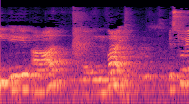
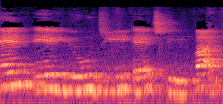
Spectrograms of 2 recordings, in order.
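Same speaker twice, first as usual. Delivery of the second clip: slow letter-by-letter spelling; 2 semitones lower, much slower than usual. Shown as a demonstration. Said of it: "अब next मैंने लिख दिया".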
